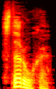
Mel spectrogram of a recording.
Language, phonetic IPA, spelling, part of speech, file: Russian, [stɐˈruxə], старуха, noun, Ru-старуха.ogg
- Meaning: 1. female equivalent of стари́к (starík): old woman 2. old lady (a close female friend or one's wife; also used as a term of address)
